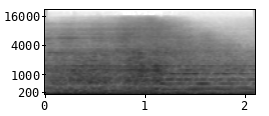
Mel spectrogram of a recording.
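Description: A loud, steady roar of a jet aircraft engine, continuous with a deep rumbling low end and a broad rushing hiss, holding full power throughout without a break.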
